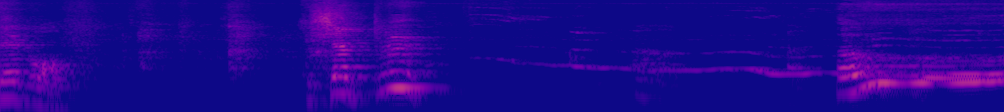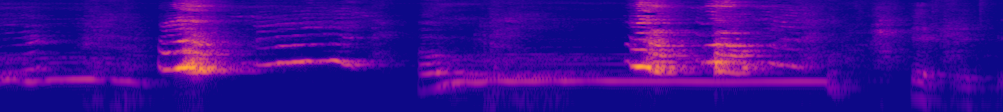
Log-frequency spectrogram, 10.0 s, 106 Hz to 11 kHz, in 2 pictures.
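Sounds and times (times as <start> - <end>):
dog whining howl: 2.9 - 9.2.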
